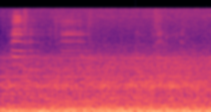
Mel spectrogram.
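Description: A night train rolls along rails with a steady, heavy rumble, continuous, with a rough shuddering, thumping texture and no distinct pauses. No voices are heard.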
